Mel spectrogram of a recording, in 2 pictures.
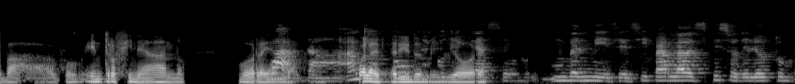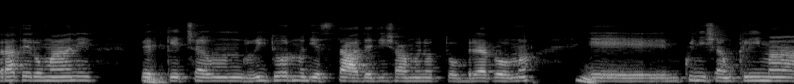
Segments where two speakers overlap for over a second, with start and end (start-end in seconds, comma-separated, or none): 2.6-4.9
